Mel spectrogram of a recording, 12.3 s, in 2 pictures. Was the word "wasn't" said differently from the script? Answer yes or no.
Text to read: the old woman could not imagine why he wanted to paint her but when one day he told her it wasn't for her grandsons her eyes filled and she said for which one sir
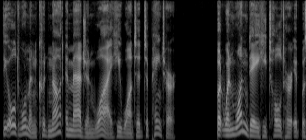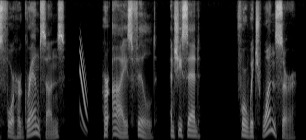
yes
